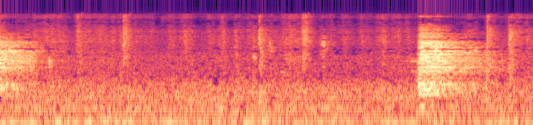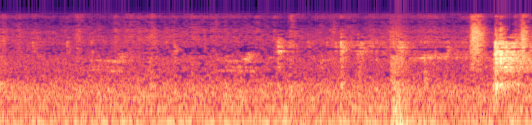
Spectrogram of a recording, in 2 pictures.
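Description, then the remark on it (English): Gunshots in CCTV footage from outside the Three Horseshoes pub in Knockholt, Kent, on Valentine's Day night, where a woman was shot: one louder, abrupt bang followed later by two fainter sharp cracks, all over a constant low rumbling hum, with no voices. “Gunshots there can be heard in the footage.”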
